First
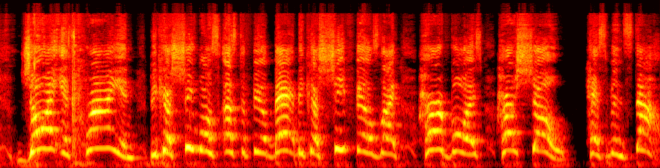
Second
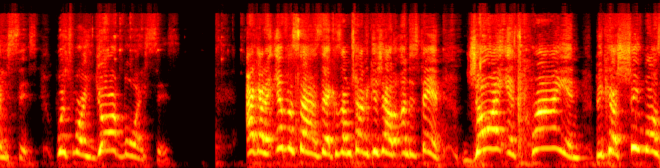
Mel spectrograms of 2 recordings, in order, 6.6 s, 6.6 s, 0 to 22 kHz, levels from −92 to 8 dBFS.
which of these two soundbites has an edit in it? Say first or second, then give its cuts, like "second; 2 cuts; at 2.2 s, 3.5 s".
second; 1 cut; at 2.3 s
